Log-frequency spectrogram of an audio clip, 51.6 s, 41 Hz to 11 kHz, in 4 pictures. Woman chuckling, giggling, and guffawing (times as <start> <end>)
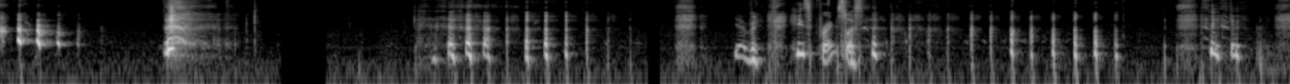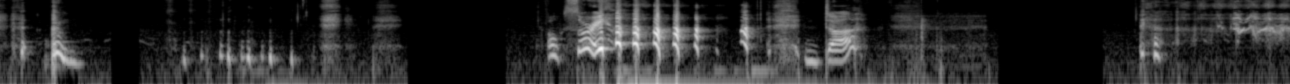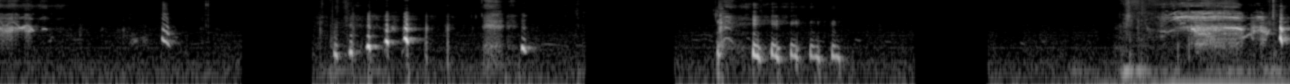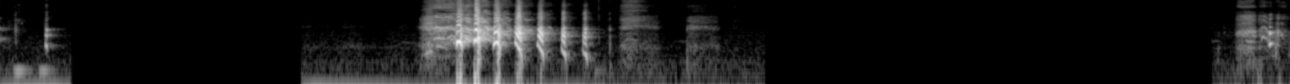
0.0 2.6, 4.1 13.8, 14.4 16.9, 18.8 21.5, 24.3 27.8, 29.0 31.3, 32.9 34.5, 37.2 39.4, 42.9 45.2, 51.0 51.6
